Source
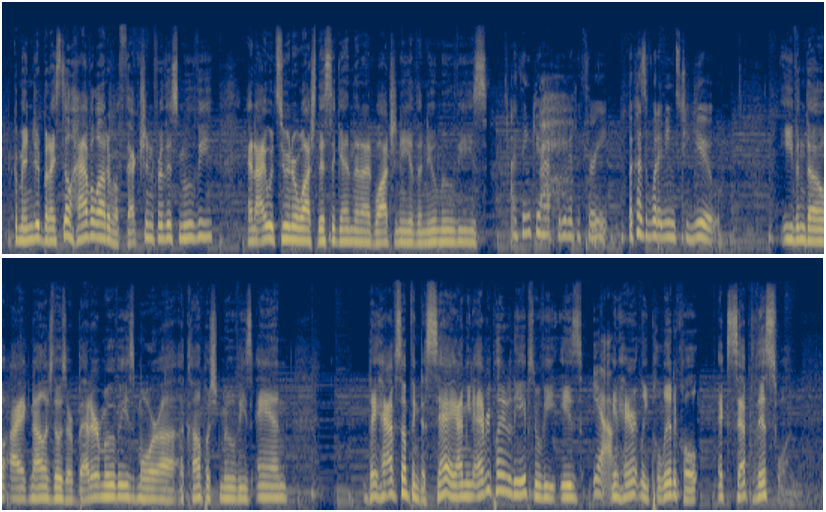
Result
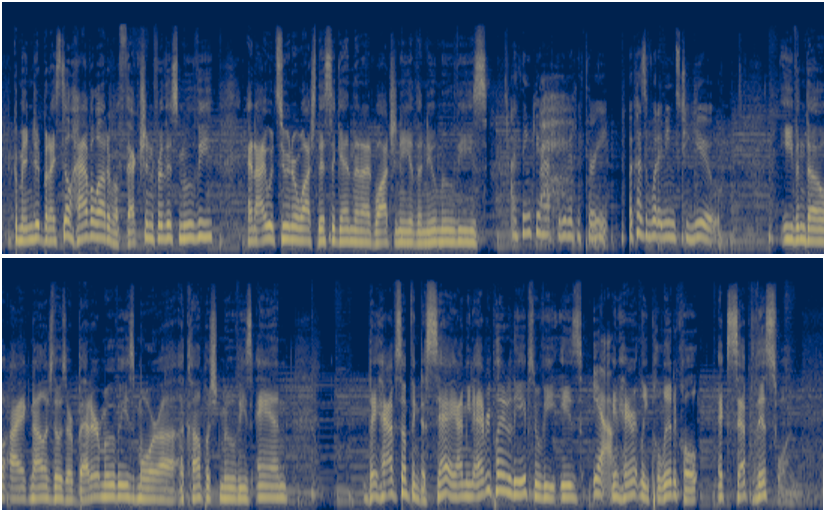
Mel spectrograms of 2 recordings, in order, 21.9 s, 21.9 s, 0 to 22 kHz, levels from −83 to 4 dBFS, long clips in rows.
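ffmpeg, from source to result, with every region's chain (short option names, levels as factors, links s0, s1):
-filter_complex "[0:a]asettb=1/sr,asplit=3[s0][s1][s2];[s0]atrim=end=6.774[s3];[s1]atrim=start=6.77:end=9.48,asetpts=PTS-STARTPTS,afade=t=in:d=0.004:c=qsin,afade=t=out:st=2.706:d=0.004:c=qsin,agate=range=0.0224:threshold=0.0251:ratio=3:release=100:detection=peak,acompressor=threshold=0.0398:ratio=2:attack=3.2:release=140:knee=1:detection=peak[s4];[s2]atrim=start=9.476[s5];[s3][s4]acrossfade=d=0.004:c1=hsin:c2=qsin[s6];[s6][s5]acrossfade=d=0.004:c1=qsin:c2=hsin,highpass=90,acompressor=threshold=0.0891:ratio=6,volume=1.33"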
